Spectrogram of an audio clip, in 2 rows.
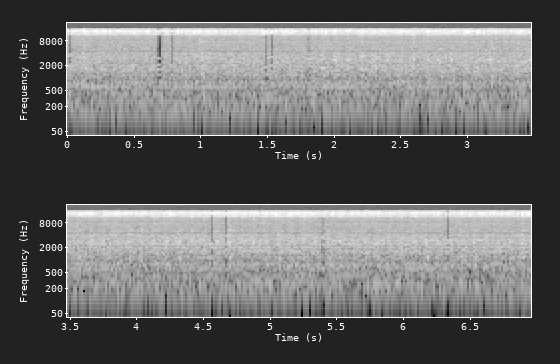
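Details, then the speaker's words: Late-model Singapore-made 6426S vintage hard drive: quiet steady spindle whir with a few faint light ticks, no grinding or squeal; appears to be working, spinning smoothly. "that one might be working really nice quiet spindle on this one too"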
